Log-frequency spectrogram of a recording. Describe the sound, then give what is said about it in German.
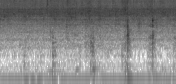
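Goulash meat searing in a large flat pot gives a steady, fairly quiet sizzle and crackle, broken by a few soft scrapes of stirring. “Naja, Brät, ne? wenn ihr jetzt auch einen Topf nehmt, der groß genug ist. Also eine, einen flachen, aber großen Topf.”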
